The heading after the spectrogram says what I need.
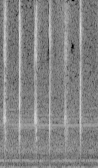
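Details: Van with a fault mechanics couldn't fix, fuel pressure regulator solenoid bench-tested on direct power: crisp light clicks about four times a second over a low hum; both solenoids actuate, yet won't click from the van's wiring despite voltage at the plug.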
